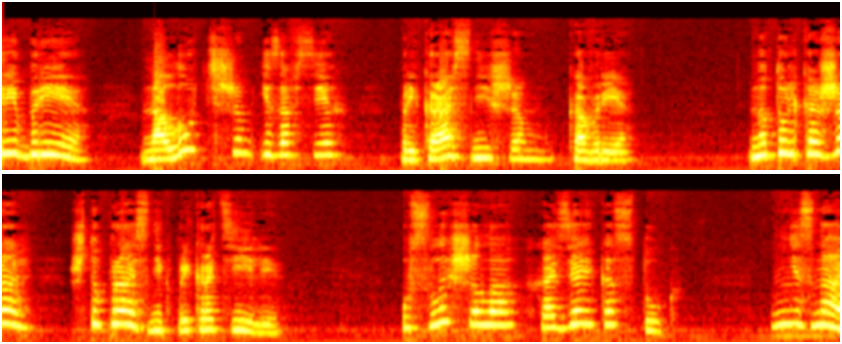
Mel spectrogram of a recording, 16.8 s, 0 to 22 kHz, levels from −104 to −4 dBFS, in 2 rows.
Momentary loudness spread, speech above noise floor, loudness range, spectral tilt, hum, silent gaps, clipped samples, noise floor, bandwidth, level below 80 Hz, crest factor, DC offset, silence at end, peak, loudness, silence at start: 13 LU; 42 dB; 4 LU; -4.5 dB/octave; none; none; under 0.1%; -59 dBFS; 15.5 kHz; -56 dBFS; 18 dB; under 0.1%; 0 s; 0 dBFS; -17 LUFS; 0 s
